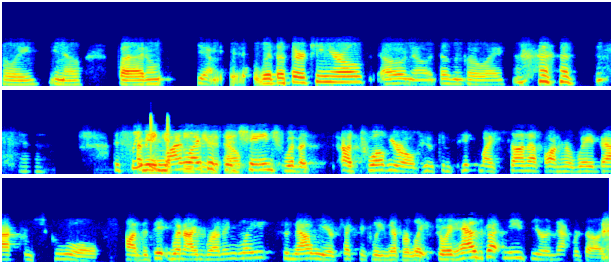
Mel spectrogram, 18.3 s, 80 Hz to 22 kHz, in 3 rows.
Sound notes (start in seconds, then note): 6.5 voiceover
